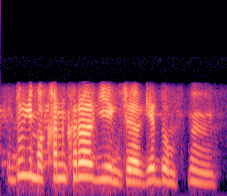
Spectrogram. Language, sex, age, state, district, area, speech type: Manipuri, female, 45-60, Manipur, Imphal East, rural, conversation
